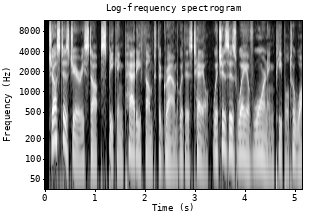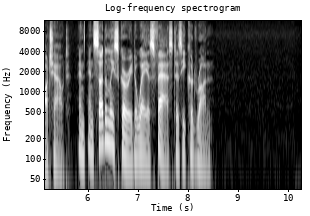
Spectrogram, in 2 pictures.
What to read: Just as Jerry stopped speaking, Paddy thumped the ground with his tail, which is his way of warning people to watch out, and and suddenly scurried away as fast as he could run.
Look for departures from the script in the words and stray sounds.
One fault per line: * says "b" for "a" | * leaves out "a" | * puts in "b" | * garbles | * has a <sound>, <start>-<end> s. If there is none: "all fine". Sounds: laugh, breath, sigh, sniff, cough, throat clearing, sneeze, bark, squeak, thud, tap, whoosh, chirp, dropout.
all fine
